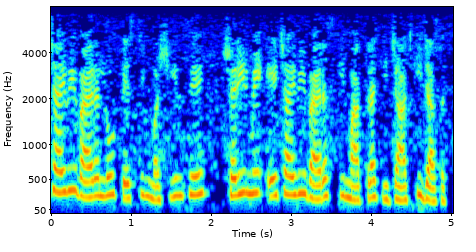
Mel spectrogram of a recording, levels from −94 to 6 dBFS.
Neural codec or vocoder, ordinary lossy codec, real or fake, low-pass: none; none; real; 7.2 kHz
